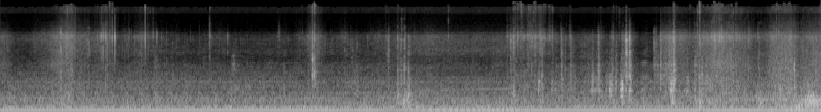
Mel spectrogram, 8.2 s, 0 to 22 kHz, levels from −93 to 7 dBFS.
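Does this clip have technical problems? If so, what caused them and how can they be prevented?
No, there is no technical problem to be heard in this clip. With nothing gone wrong, there is no cause to trace and nothing that needs preventing.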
